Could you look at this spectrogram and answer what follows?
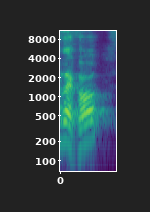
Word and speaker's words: the: বলছি কি উচ্চারণ করছে করদি কখন দি উচ্চারণ করবে যদি ভাওয়েলের আগে থাকে যেমন ধর ইটা ভায়েল তাহলে এখানে বলব দি ইংলিশ কিন্তু কনসোনেন্টের আগে যদি থাকে দেখ কনসোনেন্ট এইখানে বলতে হবে দে বল দে গঙ্গা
